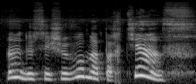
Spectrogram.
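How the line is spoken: Exclaiming. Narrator (French): s'écria-t-il

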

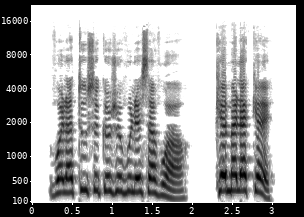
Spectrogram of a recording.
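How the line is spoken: Shouted with fiendish mockery. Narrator (French): cria Corentin au cocher en mettant d'infernales railleries dans son accent

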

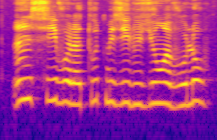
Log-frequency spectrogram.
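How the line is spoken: Deep sighing. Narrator (French): disait Fabrice en soupirant profondément

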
